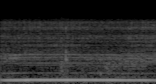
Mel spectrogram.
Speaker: sorry, that's my laptop. If you can hear that buzzing. I need to fix the fan on it, or have my husband fix the fan on it.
